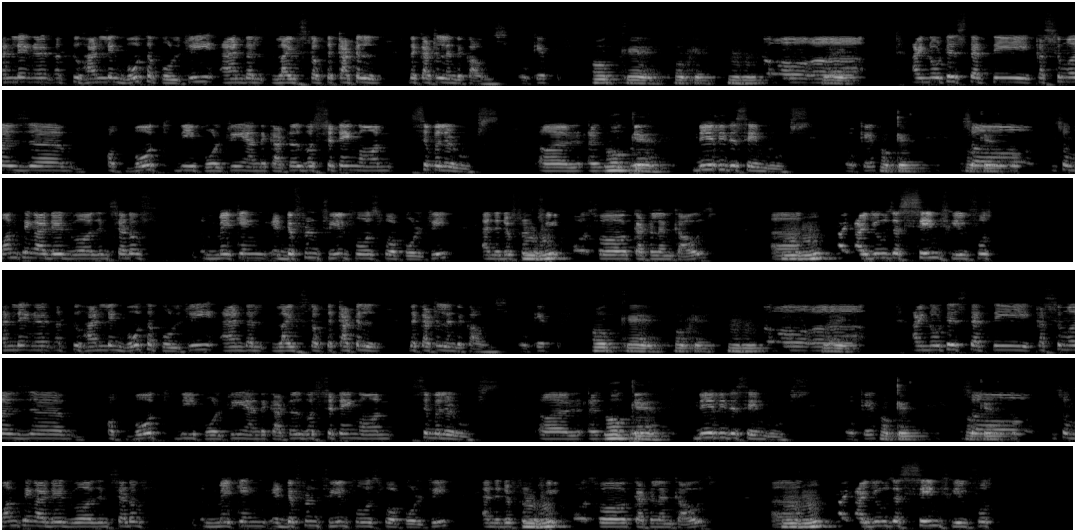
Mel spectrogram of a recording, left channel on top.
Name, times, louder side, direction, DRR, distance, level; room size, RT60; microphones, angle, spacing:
voice 1, 0.0-3.8 4.1-5.5 7.6-8.6 9.1-15.7 16.1-17.1 17.6-18.8 19.2-19.5 20.3-23.0 23.4-25.9 26.3-28.6 29.1-29.5 29.8-31.3, left 3 dB, 40° left, 0.8 m, -35 dB
voice 2, 5.9-7.7 8.2-8.6 16.8-17.3 19.5-20.0 20.4-20.8 26.7-27.1 29.3-29.8, left 1 dB, 10° right, 0.4 m, -33 dB
2.7 x 2.2 x 2.3 m
head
